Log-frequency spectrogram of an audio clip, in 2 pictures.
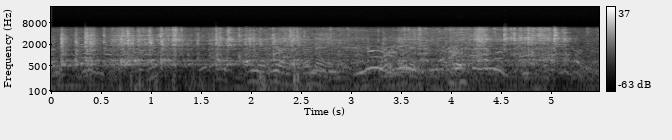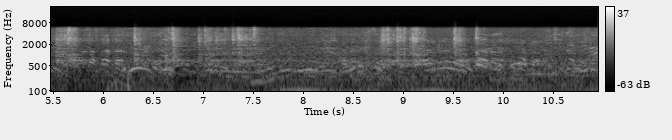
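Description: Indistinct voices of several people talking at once.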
